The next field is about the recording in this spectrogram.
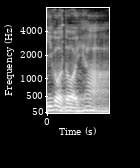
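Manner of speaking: Chungcheong regional dialect. Speaker at church explaining a word, saying it in Chungcheong dialect. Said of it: "충청도 사투리로".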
